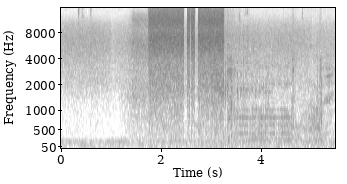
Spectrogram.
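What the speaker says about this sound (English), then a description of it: "you can do it through the white noise" Steady hissing white noise from the video game Disco Elysium, faint and continuous, shifting in brightness partway through with a brief thin tone near the end.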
